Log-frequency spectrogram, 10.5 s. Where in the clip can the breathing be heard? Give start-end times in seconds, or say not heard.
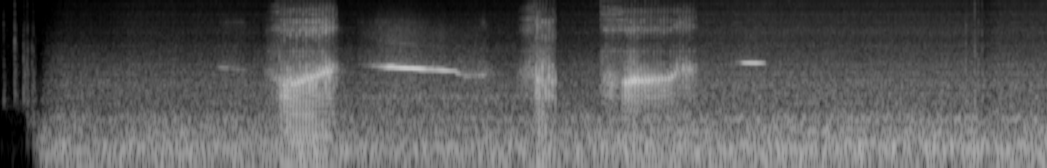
2.2-7.7.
